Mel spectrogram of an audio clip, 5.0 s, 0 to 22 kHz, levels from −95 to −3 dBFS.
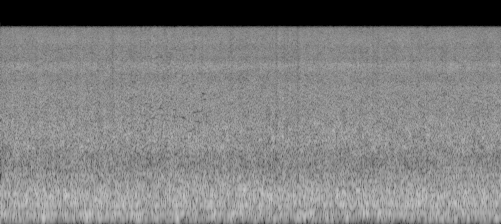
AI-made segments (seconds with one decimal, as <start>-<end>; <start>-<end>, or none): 0.0-1.4; 2.1-5.0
